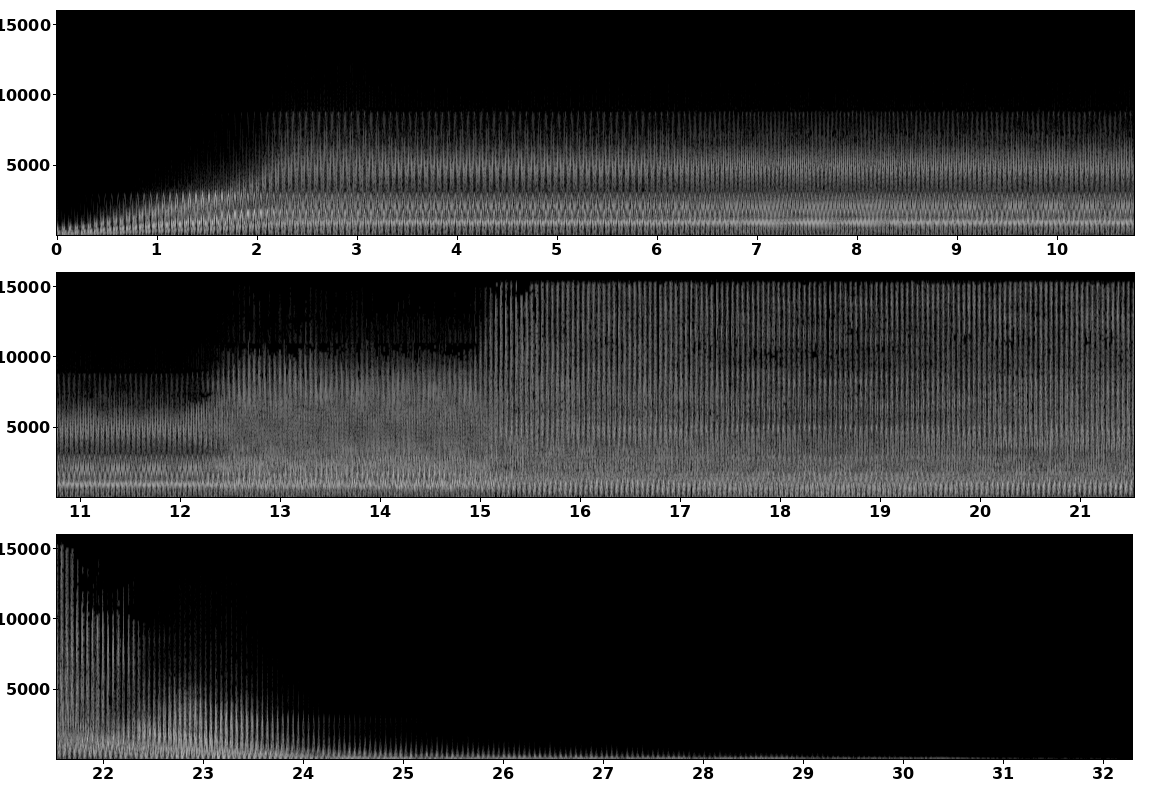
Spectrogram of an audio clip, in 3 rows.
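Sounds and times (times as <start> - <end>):
energy beam: 0.1 - 24.6.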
